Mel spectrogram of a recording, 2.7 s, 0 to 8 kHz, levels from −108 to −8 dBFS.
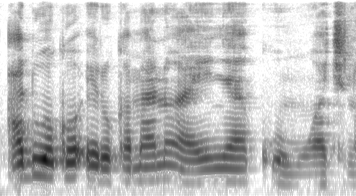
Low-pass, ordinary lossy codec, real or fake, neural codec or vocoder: none; none; real; none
